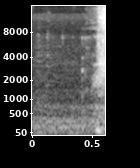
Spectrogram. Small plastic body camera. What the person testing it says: you shake it like this you don't hear anything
